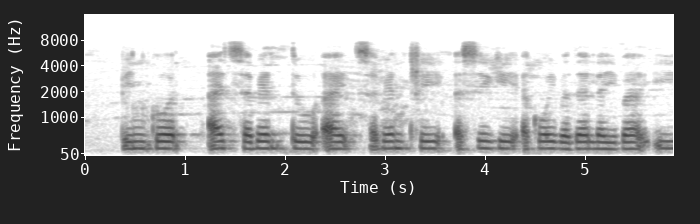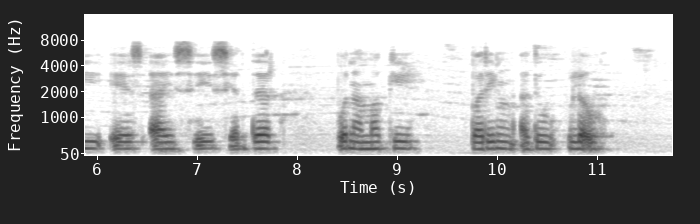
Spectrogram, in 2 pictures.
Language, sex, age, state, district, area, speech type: Manipuri, female, 45-60, Manipur, Churachandpur, urban, read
